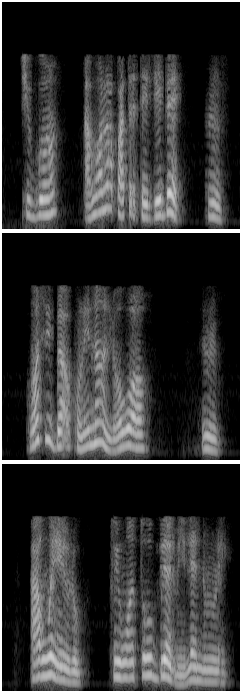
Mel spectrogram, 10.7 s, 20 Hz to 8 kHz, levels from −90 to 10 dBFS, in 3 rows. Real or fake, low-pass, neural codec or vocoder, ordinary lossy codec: fake; 7.2 kHz; codec, 16 kHz in and 24 kHz out, 0.8 kbps, FocalCodec, streaming, 65536 codes; AAC, 16 kbps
